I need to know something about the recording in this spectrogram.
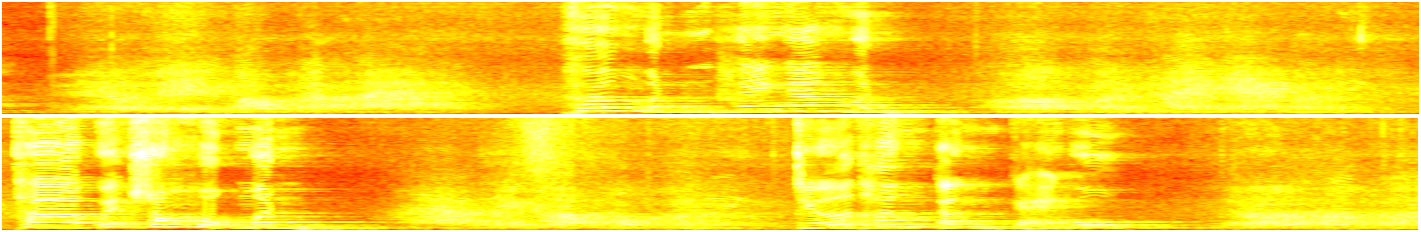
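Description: A large group of children chants together in unison.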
